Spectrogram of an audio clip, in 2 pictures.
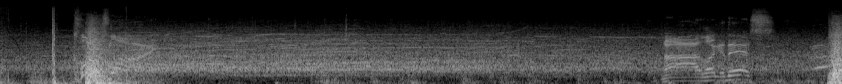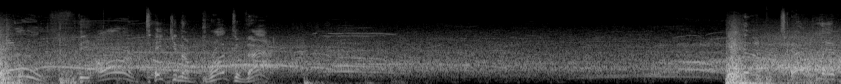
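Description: Heavy thuds hit a mat.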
